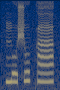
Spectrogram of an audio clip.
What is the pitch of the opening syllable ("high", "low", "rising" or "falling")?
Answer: low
